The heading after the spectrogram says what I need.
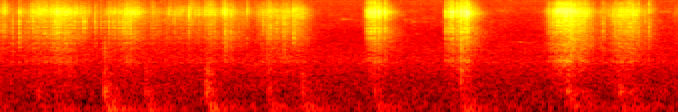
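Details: Peugeot Bipper, engine off, steering wheel turned: repeated dull clicks and creaks about once a second from the front left side.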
